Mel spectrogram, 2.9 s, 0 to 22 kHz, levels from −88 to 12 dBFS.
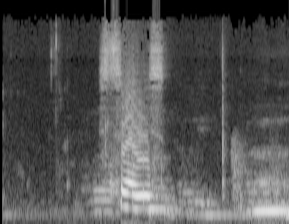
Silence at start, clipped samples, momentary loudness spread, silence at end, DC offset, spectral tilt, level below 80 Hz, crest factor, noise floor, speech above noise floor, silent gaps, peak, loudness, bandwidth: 0.95 s; 0.1%; 24 LU; 0 s; under 0.1%; -4.5 dB/octave; -48 dBFS; 12 dB; -37 dBFS; 29 dB; none; 0 dBFS; -8 LUFS; over 20 kHz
